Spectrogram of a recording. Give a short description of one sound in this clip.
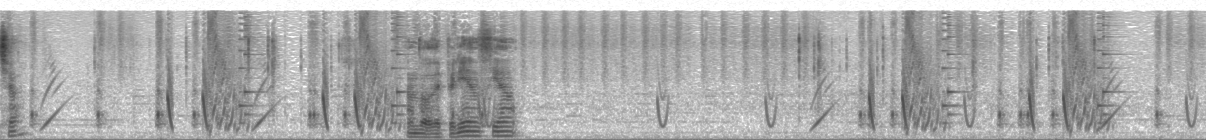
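Short electronic game sound effects blip and chime.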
